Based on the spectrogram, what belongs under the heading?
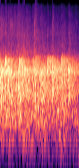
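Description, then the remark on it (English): An audience applauds steadily as a man is invited up to speak, a dense, continuous patter of many hands clapping at an even level for the whole short stretch, with no voices standing out. “If you could give him a round of applause.”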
